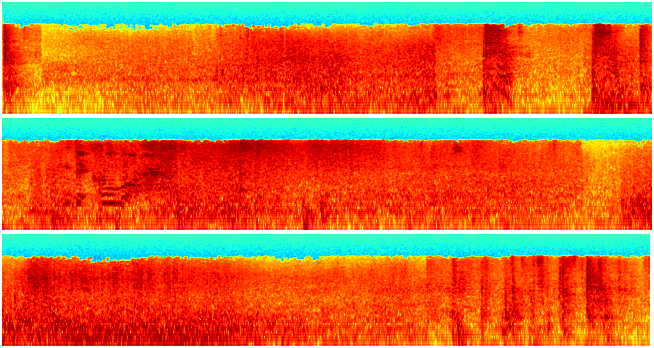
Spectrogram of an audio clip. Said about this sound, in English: We got water in the engine compartment. Yeah, there's water coming in back here, too.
